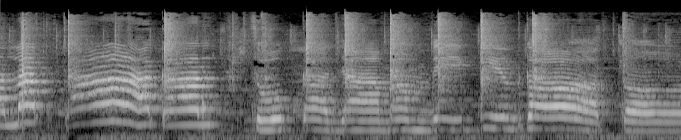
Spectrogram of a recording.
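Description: A young girl singing a children's song, holding long notes, while keeping time with steady sharp taps of improvised hand-held percussion, about two or three a second.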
